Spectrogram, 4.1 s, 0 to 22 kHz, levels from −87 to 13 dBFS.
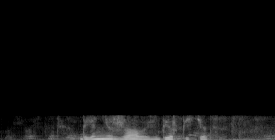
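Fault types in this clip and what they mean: GSM full-rate codec: a mobile-phone coder rebuilds the speech from a vocal-tract model driven by sparse, regularly spaced pulses, leaving a plainly audible gravelly buzz throughout and nothing above 3.8 kHz. Plain telephone band-limiting would only dull the top; this roughness sits inside the voice.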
